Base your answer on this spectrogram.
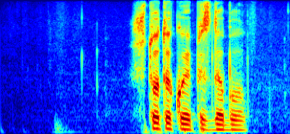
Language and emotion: Russian, neutral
